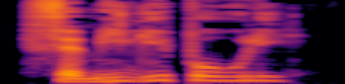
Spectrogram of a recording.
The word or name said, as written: familiebolig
